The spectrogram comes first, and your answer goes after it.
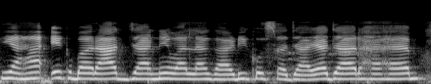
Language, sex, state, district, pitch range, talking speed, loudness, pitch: Hindi, female, Jharkhand, Palamu, 245-265 Hz, 155 wpm, -13 LUFS, 255 Hz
